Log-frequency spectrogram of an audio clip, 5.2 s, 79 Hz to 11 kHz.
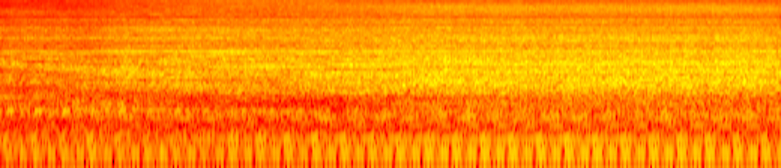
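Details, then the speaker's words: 6.0 Powerstroke diesel idling just after programming an SCT BX tune, with the turbo recently changed: an even clatter pulsing about three to four times a second, no misses or knocks, not louder than before. Normal idle. "Don't sound no louder to me. Definitely don't sound no louder to me."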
